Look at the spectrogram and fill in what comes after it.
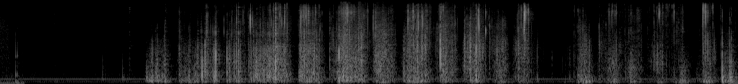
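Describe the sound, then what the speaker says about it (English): A knife saws into a crusty sourdough loaf, with repeated crackling, crunching strokes through the crust after a quiet start, fairly close and without talk. "Grab your favorite knife and let's cut into it"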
